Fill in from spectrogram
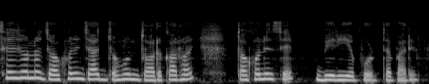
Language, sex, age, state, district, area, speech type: Bengali, female, 18-30, West Bengal, North 24 Parganas, rural, spontaneous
